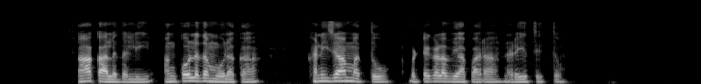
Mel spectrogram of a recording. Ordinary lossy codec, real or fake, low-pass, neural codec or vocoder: none; fake; none; codec, 16 kHz, 6 kbps, DAC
